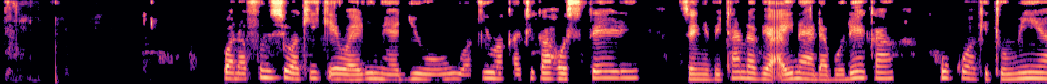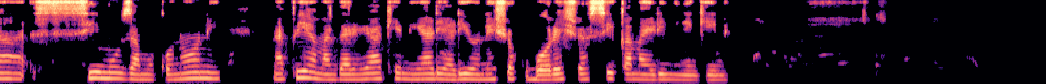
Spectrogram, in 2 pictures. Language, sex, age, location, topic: Swahili, female, 25-35, Dar es Salaam, education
